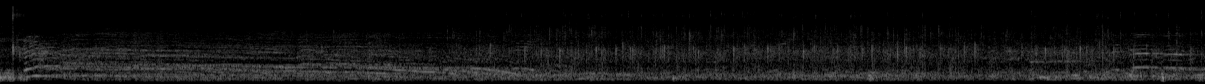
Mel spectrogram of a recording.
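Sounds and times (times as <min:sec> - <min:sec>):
spectators chattering: 0:00.0 - 0:12.0
audience applauding: 0:00.7 - 0:12.0.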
